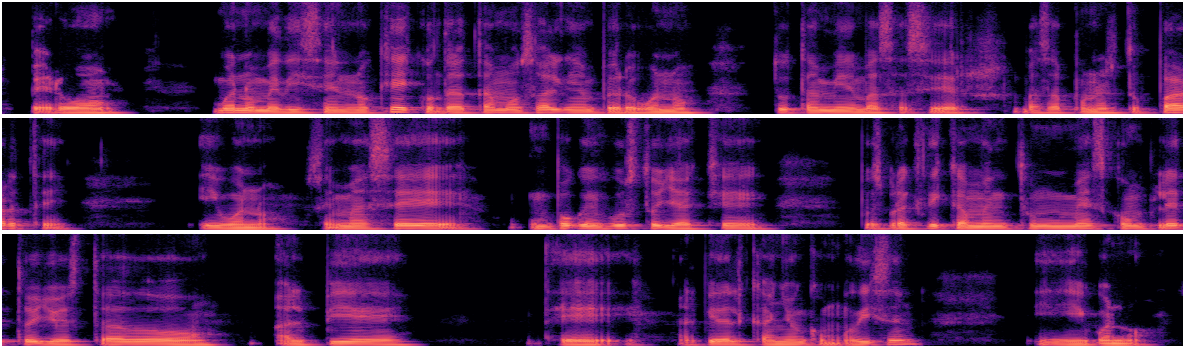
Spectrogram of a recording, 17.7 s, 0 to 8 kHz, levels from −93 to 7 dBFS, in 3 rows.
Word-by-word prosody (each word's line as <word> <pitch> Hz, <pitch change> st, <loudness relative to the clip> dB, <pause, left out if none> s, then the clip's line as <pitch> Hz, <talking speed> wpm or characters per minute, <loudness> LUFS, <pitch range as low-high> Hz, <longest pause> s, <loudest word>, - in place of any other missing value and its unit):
Pero 105 Hz, -1 st, +2 dB, 0.4 s
bueno, 125 Hz, -1 st, +4 dB
me 110 Hz, -1 st, +3 dB
dicen: 110 Hz, +1 st, -1 dB
"Okey, 150 Hz, +8 st, +3 dB
contratamos 115 Hz, 0 st, 0 dB
a -, -, +4 dB
alguien, 115 Hz, -2 st, 0 dB
pero -, -, +2 dB
bueno, 105 Hz, 0 st, 0 dB, 0.3 s
tú 120 Hz, -, -1 dB
también 115 Hz, -2 st, +2 dB
vas 105 Hz, +1 st, 0 dB
a -, -, -4 dB
ser 110 Hz, -1 st, -1 dB, 0.2 s
vas 110 Hz, -1 st, -5 dB
a 110 Hz, -, -2 dB
poner 105 Hz, -1 st, -1 dB
tu 100 Hz, 0 st, -7 dB
parte". 120 Hz, -, +1 dB, 0.6 s
Y 115 Hz, -, 0 dB
bueno, 105 Hz, 0 st, +1 dB
se -, -, -6 dB
me 115 Hz, -1 st, +1 dB
hace 110 Hz, -1 st, +2 dB, 0.2 s
un 115 Hz, -, -2 dB
poco 120 Hz, +2 st, +3 dB
injusto 120 Hz, +1 st, +1 dB
ya 110 Hz, -2 st, +2 dB
que, 110 Hz, -1 st, -2 dB, 0.4 s
pues, -, -, -5 dB
prácticamente 115 Hz, +1 st, +1 dB
1 115 Hz, -1 st, +2 dB
mes 120 Hz, 0 st, 0 dB
completo 120 Hz, +1 st, 0 dB
yo 110 Hz, -2 st, +3 dB
he -, -, +4 dB
estado 105 Hz, -1 st, +1 dB, 0.2 s
al 105 Hz, 0 st, -2 dB
pie 110 Hz, -1 st, +1 dB, 0.7 s
de 105 Hz, 0 st, 0 dB
al -, -, -8 dB
pie 115 Hz, -, +3 dB
del 105 Hz, -1 st, +1 dB
cañón, 110 Hz, 0 st, 0 dB
como 105 Hz, -1 st, -4 dB
dicen. 135 Hz, +6 st, -1 dB, 0.5 s
Y 105 Hz, -3 st, -1 dB
bueno, 100 Hz, +1 st, +1 dB
110 Hz, 165 wpm, -21 LUFS, 105-115 Hz, 0.7 s, bueno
